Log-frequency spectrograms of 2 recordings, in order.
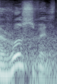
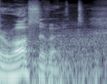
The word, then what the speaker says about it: Roosevelt: vaya a corregir Omar que no se dice roosvelt que se dice rosevelt así que para usted que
